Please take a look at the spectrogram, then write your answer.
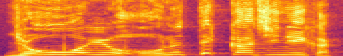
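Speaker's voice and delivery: high, loud plea to the Lord; David's lament. Acted. David crying out to the Lord, high and loud. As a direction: cry it out like David. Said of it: "다윗이 지금 하나님한테 탄식을".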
